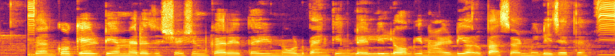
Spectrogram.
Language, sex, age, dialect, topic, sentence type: Maithili, female, 18-24, Angika, banking, statement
